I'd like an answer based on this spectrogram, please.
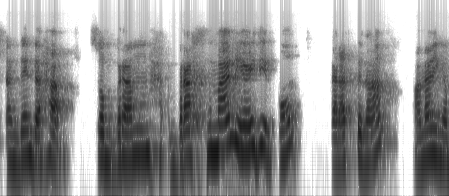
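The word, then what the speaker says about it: ब्रह्म: You may have Brahma, that is correct technically, but when you pronounce it, you should have the im first and then ha next. Brahma, this is the one Sanskrit rule.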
